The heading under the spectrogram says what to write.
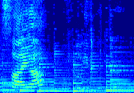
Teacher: Contoh dalam kalimat bahasa Indonesia: saya membeli buku. Tekanan pada kata saya, maksudnya yang membeli buku adalah saya, bukan kamu atau dia.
